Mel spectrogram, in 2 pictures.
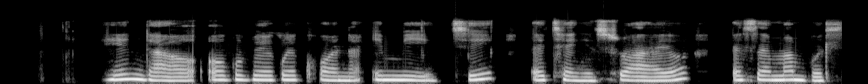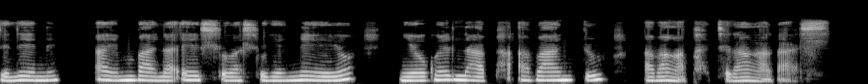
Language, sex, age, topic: North Ndebele, female, 25-35, health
